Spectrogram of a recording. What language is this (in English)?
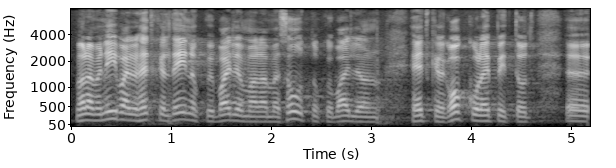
Estonian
